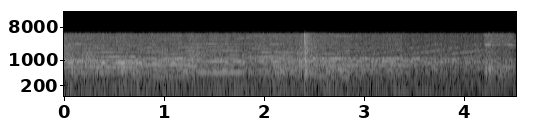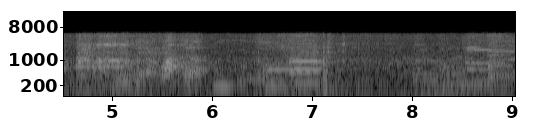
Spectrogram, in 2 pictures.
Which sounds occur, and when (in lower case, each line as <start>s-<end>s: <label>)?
0.0s-7.1s: music
0.0s-9.0s: mechanisms
0.4s-0.5s: generic impact sounds
0.7s-0.8s: generic impact sounds
2.4s-2.6s: generic impact sounds
4.2s-6.0s: speech synthesizer
7.1s-7.4s: generic impact sounds
8.0s-9.0s: music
